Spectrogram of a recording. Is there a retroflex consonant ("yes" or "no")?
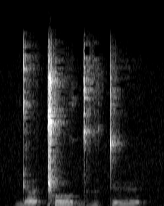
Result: yes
